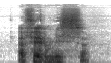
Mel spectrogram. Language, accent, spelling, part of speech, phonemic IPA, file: French, Canada, affermisse, verb, /a.fɛʁ.mis/, LL-Q150 (fra)-affermisse.wav
- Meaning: inflection of affermir: 1. first/third-person singular present subjunctive 2. first-person singular imperfect subjunctive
